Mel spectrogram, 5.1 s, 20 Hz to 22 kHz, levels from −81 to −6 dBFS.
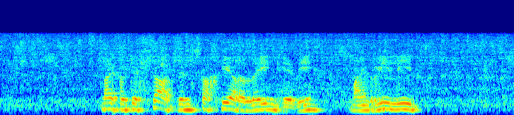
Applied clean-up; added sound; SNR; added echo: none; Bathtub (filling or washing); 11 dB; none.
